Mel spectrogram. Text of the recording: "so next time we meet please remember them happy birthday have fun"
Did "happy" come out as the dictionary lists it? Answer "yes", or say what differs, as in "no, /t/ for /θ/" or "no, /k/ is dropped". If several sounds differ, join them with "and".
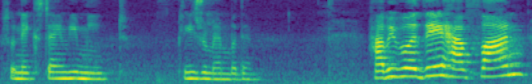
no, /p/ is dropped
